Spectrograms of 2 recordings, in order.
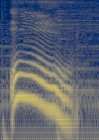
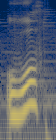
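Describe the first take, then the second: First: The sound is at a high pitch. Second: The sound is at a low pitch. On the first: "and then little more high" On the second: "from low tone"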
